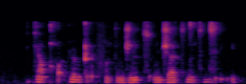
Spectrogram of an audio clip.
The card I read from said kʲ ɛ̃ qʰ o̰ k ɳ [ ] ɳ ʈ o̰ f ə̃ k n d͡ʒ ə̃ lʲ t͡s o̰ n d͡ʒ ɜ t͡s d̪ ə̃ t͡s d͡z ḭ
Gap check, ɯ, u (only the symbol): ɯ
